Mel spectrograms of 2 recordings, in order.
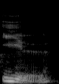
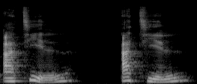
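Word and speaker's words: a-t-il: If you were to miss the t out, it would be pronounced ail. And the French don't like that stop in the middle. So the t is there to make the a and the eel linked together more nicely. So atil means has he.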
